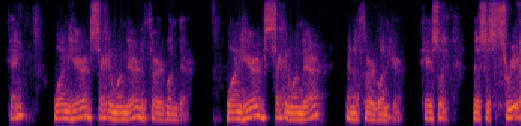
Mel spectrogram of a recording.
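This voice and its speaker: A native English-speaking man patiently teaches how to read Korean letters in a casual home tutorial, repeating himself and checking in often. His voice is mid-range with a darkish tone, and the low-quality recording picks up passing traffic from a nearby highway.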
